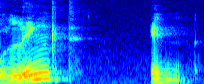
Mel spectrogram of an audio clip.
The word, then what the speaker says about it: LinkedIn: Notice that at the end we have a consonant cluster, a simple one, kd. Linked. Right? Linked. One more time. Linked. And all we have to do after that is say in. So linked in. Linked in. We get rid of the pause and we get a simple and nice LinkedIn.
